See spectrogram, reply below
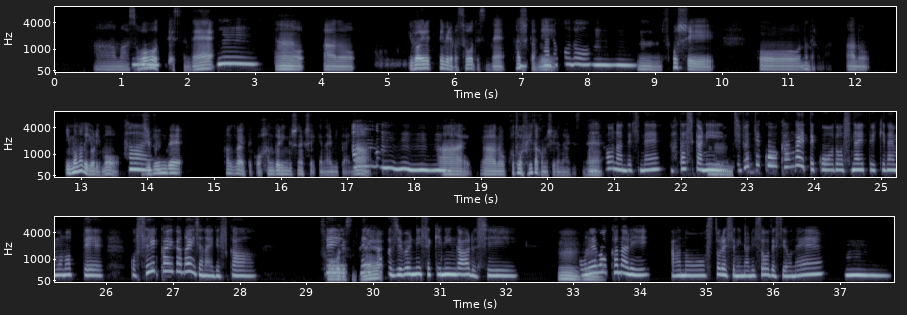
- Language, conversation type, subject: Japanese, advice, 眠る前に気持ちが落ち着かないとき、どうすればリラックスできますか？
- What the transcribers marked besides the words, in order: distorted speech; other background noise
